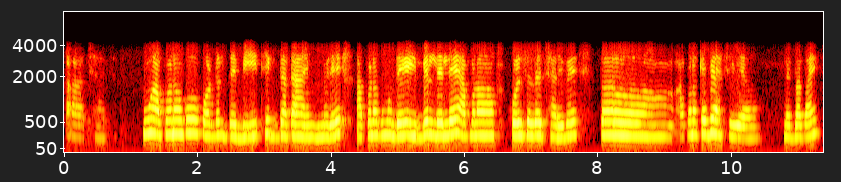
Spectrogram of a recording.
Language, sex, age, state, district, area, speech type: Odia, female, 30-45, Odisha, Sundergarh, urban, conversation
